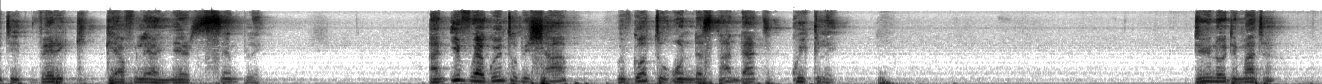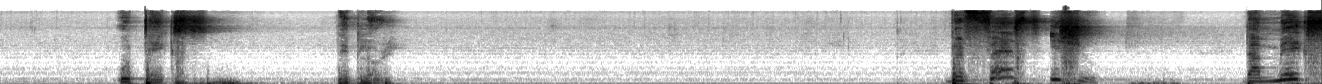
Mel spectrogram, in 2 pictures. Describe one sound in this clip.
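A man preaches with animation into a microphone, in bursts with pauses, heard through loudspeakers in a hall.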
